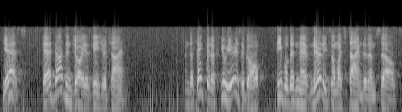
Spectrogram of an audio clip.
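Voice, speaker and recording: A young actor playing an earnest, questioning teenage son in a 1950 instructional film. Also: male voice, mid-range voice, very animated, moderate pace, natural voice. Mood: doubtful. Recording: muffled, noisy 1950 film soundtrack.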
